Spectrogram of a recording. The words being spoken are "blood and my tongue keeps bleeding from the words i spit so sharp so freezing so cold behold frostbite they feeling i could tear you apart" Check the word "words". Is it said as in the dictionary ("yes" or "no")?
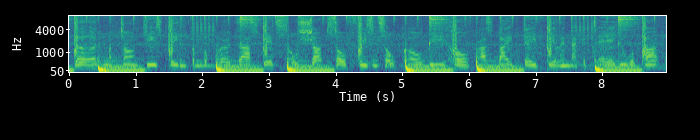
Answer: yes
